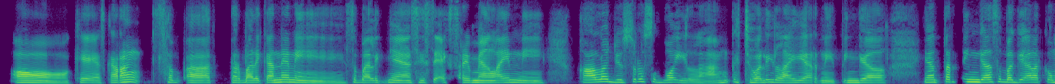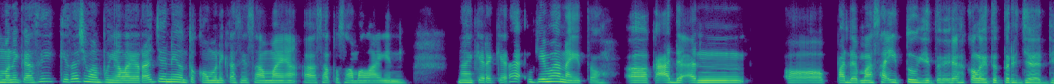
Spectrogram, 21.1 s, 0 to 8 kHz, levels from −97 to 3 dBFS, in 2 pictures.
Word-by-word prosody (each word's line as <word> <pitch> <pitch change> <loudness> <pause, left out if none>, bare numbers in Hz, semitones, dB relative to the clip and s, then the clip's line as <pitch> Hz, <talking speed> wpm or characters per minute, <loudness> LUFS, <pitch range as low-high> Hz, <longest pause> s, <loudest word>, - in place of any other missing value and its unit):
Oke, 165 -4 +5 0.2
sekarang 210 +5 +5 0.3
seb 205 -2 -4
eee, 170 -1 +5 0.2
terbalikannya 190 +4 +3
nih. 180 -3 +3 0.4
Sebaliknya, 190 +1 0 0.2
sisi 185 -2 -5
ekstrim 195 -1 -2
yang 170 0 +4
lain 200 +3 +1
nih. 165 -1 -2 0.4
Kalo 210 +3 +5
justru 210 +5 -3
semua 210 -2 -2
hilang, 155 -2 -3
kecuali 190 -1 -1
layar 175 -1 +1
nih, 155 - -1
tinggal 170 -1 +2 0.5
yang 210 0 +2
tertinggal 225 -1 +4
sebagai 210 -3 -1
alat 210 +1 +2
komunikasi, 205 +2 -1 0.2
kita 235 +2 -4
cuma 235 -4 -1
punya 200 -2 -1
layar 190 0 +1
aja 255 - -6
nih, 235 - +1
untuk 210 - -8
komunikasi 190 0 -3
sama 175 -1 0
ya 175 - 0
eee, 170 - 0
satu 175 0 -5
sama 170 -1 -2
lain. 165 -1 -2 0.6
Nah, 200 0 -1
kira-kira 195 +5 -4 0.2
gimana 250 -4 +3
itu, 165 -1 -10 0.4
eee, 185 -1 +3
keadaan, 190 -1 +1 0.8
eee, - - -2 0.2
pada 185 -2 +1
masa 180 0 +1
itu 220 - -5
gitu 175 -1 -3
ya, 175 - +1
kalau 190 -2 +3
itu 195 +3 -3
terjadi? 165 -3 -2
190 Hz, 155 wpm, -23 LUFS, 175-205 Hz, 0.8 s, Oke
